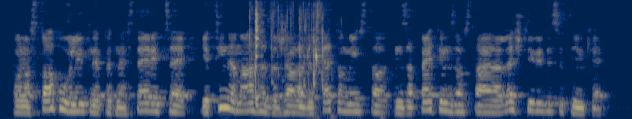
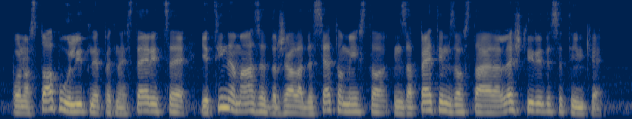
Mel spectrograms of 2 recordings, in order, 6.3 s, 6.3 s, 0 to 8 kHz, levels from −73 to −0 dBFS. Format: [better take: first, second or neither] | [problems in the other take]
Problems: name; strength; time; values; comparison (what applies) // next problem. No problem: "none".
second | noise reduction (classical method WPE with log-MMSE)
